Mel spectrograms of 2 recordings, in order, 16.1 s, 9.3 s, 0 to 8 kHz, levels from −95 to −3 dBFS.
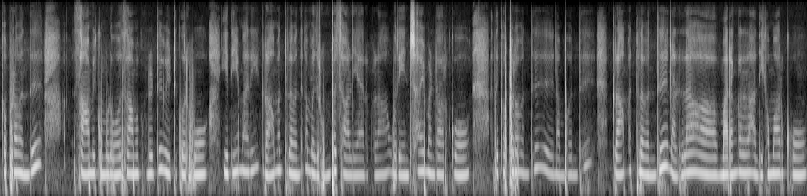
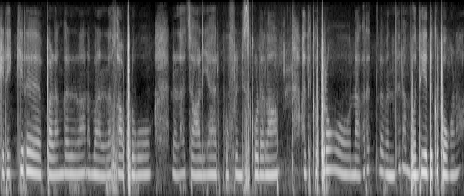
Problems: none marked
